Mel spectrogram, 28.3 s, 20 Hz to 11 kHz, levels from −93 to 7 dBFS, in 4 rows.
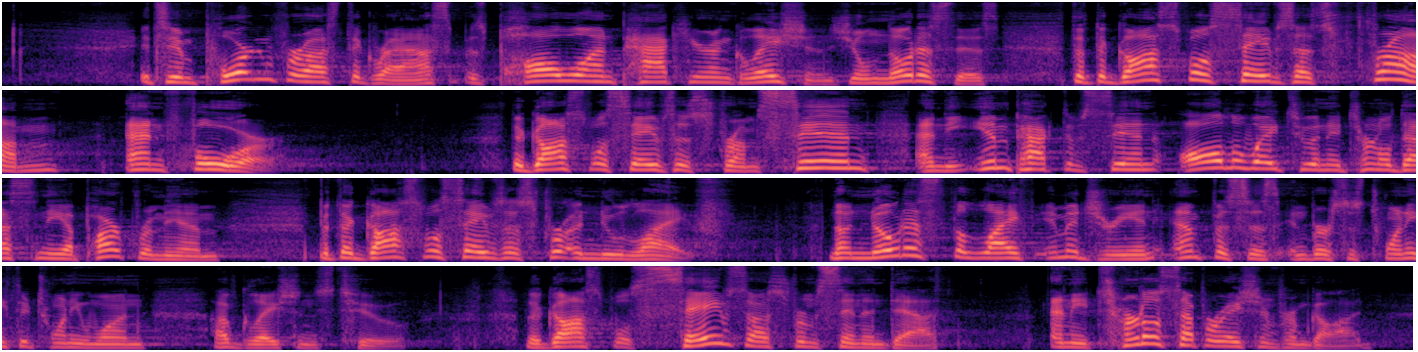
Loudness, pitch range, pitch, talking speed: -24 LUFS, 165-225 Hz, 195 Hz, 175 wpm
